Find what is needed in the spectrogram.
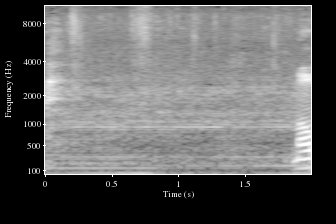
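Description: A steady low hum of background noise in a pause between words, with a man's voice starting again near the end.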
